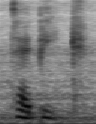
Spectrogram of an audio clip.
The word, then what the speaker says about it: Tepic: If you're Spanish speaking, it's Tepic.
